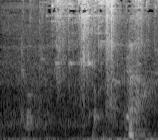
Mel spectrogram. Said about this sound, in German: Da ist alles dran, der Fahrstuhlschlüssel, Generalschlüssel, Stromkastenschlüssel. Also dieser Schlüssel ist, dieser Schlüsselbund ist so wertvoll. Damit kann man alles in der Schule machen.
